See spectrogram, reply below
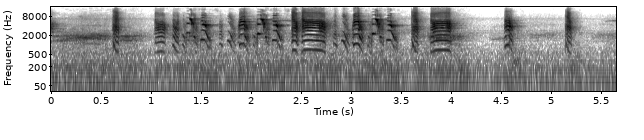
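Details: Song of caged zebra finches: a quick, chattering run of buzzy, harmonic syllables and sharp downswept notes lasting about three seconds, bracketed by single nasal calls.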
